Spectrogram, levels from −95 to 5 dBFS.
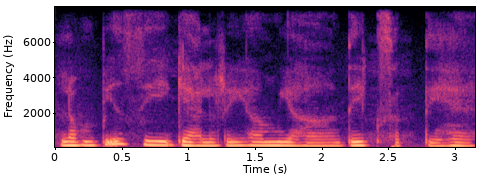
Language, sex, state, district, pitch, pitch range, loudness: Hindi, female, Himachal Pradesh, Shimla, 195 Hz, 185-205 Hz, -15 LUFS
